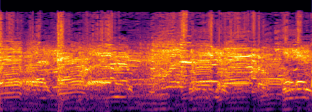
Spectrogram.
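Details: Buff Sebastopol goose and goslings together: thick clamour of nasal honks with a few short upward-slurred high calls, unbroken loud chorus throughout.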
